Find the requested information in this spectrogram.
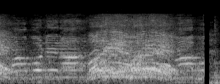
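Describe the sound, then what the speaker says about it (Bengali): A BJP rally crowd in Agartala chants slogans in unison, a loud, dense roar of massed voices close by that holds steady for about two seconds before cutting off abruptly. "শিক্ষামন্ত্রী রতনলাল নাথ মিছিলে স্লোগান তুলেন।"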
